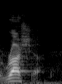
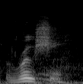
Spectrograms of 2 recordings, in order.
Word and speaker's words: Russia: And we were talking about that story last week, and I pronounced it Russia. And we all thought, like, wait, Russia? I've never heard of Russia. That I later found out that it's pronounced Rushi.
